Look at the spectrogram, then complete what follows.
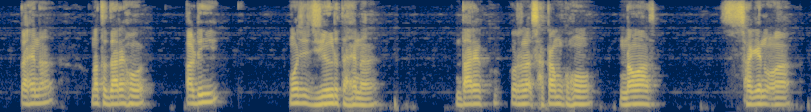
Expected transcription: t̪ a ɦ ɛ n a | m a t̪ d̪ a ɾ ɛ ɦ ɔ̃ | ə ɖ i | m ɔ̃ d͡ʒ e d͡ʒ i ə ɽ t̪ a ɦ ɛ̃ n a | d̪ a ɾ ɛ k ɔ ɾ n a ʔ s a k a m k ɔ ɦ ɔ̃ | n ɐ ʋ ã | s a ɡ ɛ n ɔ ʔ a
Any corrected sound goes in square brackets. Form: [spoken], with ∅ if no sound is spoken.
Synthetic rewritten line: t̪ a ɦ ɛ n a | [n] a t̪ d̪ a ɾ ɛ ɦ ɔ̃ | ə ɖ i | m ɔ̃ d͡ʒ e d͡ʒ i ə ɽ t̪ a ɦ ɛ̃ n a | d̪ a ɾ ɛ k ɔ ɾ n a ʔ s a k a m k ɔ ɦ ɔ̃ | n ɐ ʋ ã | s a ɡ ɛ n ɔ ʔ a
